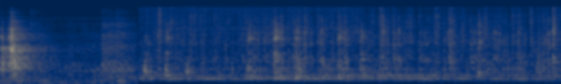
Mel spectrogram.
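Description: A metallic clank right at the start, then a spatula stirring and scraping dry spice powder around a metal pan as the masala is roasted on low heat: a quick patter of small scrapes over a faint steady hum.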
